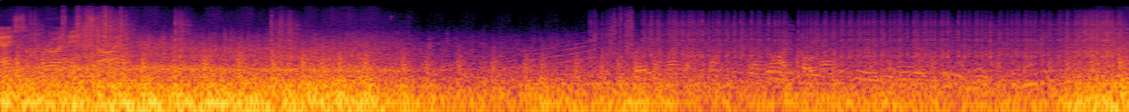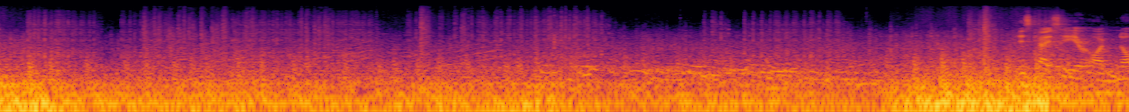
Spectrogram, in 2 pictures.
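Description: Anti-aircraft flak fire bursting around a bomber in the video game Bomber Crew, heavy rumbling booms and crackling blasts swelling in several loud waves beneath steady engine drone, with someone talking over it.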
